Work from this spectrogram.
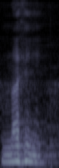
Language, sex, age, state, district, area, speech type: Maithili, male, 18-30, Bihar, Darbhanga, rural, read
